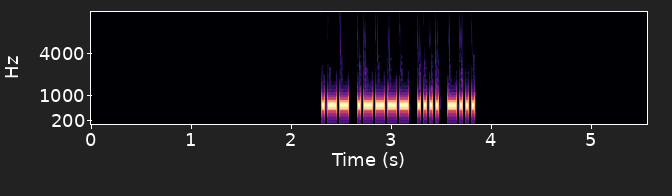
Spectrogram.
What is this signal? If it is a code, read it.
Morse code, heard as a keyed tone, about 40 wpm, 700 Hz. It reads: W1HB
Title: USA Call Signs - 4 Characters - Repeated 3x - 40wpm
